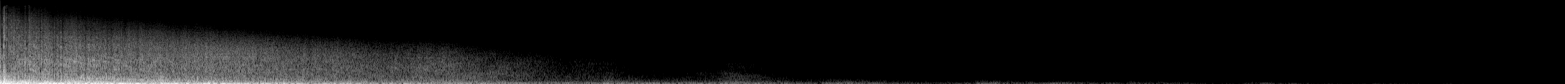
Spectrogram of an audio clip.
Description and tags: A totally synthetic explosion sound that could be the firing of a large gun instead of a bomb exploding. The reverberant tail is relatively long, as though the explosion occurs in a hilly area. But you can reshape the envelope to your liking, as well as adding whatever debris noise is appropriate for your application. Like the others in this series, this sound is totally synthetic, created within Cool Edit Pro (the ancestor of modern-day Adobe Audition).
synthetic, bomb, good, gun, blast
